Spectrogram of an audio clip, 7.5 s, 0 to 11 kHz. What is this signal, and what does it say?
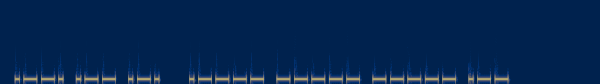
Morse code, heard as a keyed tone, about 22 wpm, 700 Hz. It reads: PWR 100W
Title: K1USN SST QSO Practice 22wpm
